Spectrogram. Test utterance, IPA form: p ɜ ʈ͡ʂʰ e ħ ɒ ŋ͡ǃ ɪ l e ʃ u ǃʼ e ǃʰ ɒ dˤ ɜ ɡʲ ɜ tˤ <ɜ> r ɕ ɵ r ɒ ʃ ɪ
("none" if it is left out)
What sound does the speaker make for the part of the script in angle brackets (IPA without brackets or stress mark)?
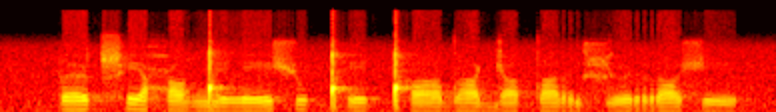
ɜ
